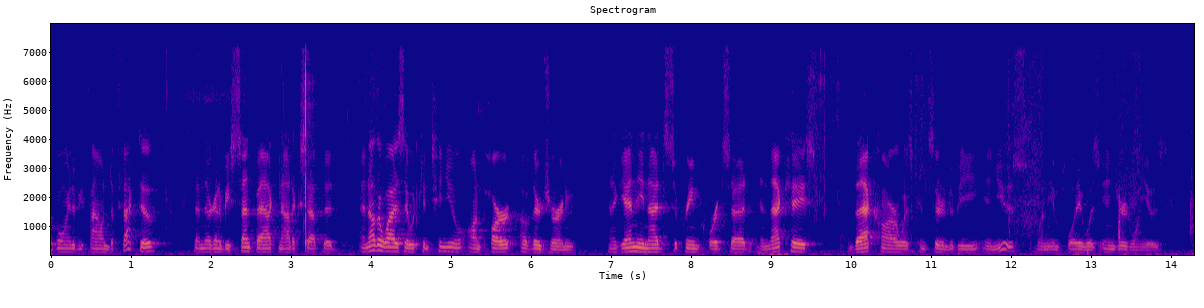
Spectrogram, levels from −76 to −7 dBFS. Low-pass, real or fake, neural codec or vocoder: 7.2 kHz; real; none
